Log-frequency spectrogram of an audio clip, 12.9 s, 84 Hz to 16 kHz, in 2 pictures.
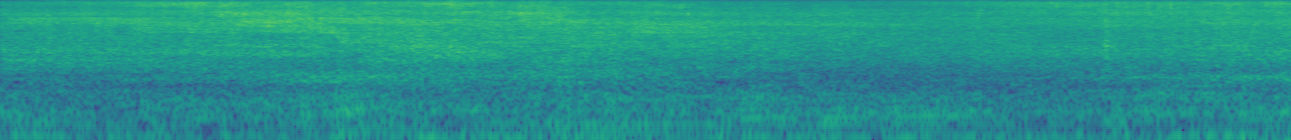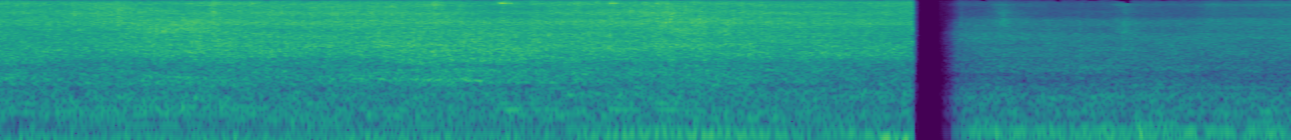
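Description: Car traffic on a wet road: engine rumble and the hiss of tyres on wet pavement as a car passes. About 11 s in it cuts off abruptly, and a quieter steady low hum follows.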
